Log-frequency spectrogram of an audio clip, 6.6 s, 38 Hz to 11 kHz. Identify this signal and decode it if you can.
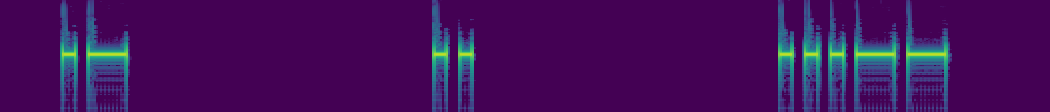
Morse code, heard as a keyed tone, about 15 wpm, spaced as for 4 wpm, 700 Hz. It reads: AI3
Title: USA Call Signs - 4 Characters - 8x Character Spacing - 15wpm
